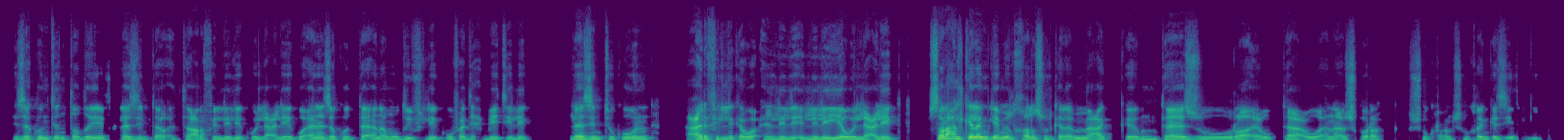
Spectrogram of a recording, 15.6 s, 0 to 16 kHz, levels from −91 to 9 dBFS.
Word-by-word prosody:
إذا 140 +2 -1
كنت 170 +4 -1
أنت 150 -3 -2
ضيف 145 +2 0
لازم 145 -1 -2
ت 130 - -6 0.2
تعرَف 150 -1 -1
اللي 130 -1 -2
ليك 140 0 -4
واللي 130 -3 -3
عليك 130 +4 -3
وأنا 160 +3 +1
إذا 145 -3 0
كنت 135 -1 -6
أنا 150 0 0
مضيف 135 +1 -3
ليك 135 -1 -5
وفاتح 140 +1 -5
بيتي 135 0 -3
ليك 140 +1 -5 0.4
لازم 150 -2 +4
تكون 135 +2 -1 0.4
عارف 155 -1 +4
لك 150 +1 -2
اللي 145 -2 -1 0.2
اللي 140 -1 0
ليّا 145 +1 +3
واللي 135 -1 +3
عليك، 135 +3 +1 0.3
بصراحة 230 +5 +8
الكلام 200 -1 +8
جميل 175 -1 +4
خالص 165 0 0
والكلام 155 +2 -1
معاك 145 -1 -1
ممتاز 130 0 0
ورائع 125 +2 -1
وبتاع، 125 0 -2
وأنا 125 +1 -2
أشكرك، 135 -1 -3 0.3
شكرًا، 125 -3 -10
شكرًا 135 0 -5
جزيلًا 125 0 -4
جدًا. 115 -1 -16
140 Hz, 170 wpm, -25 LUFS, 130-150 Hz, 0.4 s, بصراحة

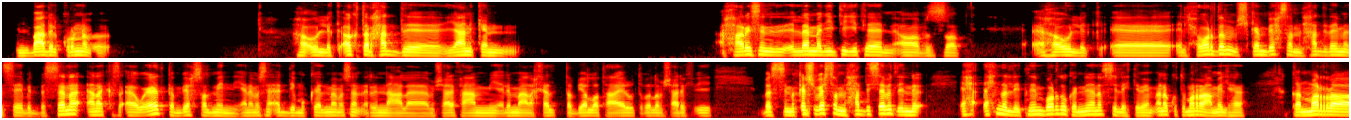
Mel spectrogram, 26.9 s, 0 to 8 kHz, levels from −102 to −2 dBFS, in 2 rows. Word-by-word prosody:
من 105 0 -5
بعد 125 +5 +8
الكورونا 125 +1 -1
ب 100 - -8 1.9
هاقول 120 -1 +1
لِك 110 - -5
أكتر - - +5
حد 135 -4 +3 0.4
يعني 120 +6 +4
كان 110 - -4 2.0
حريص 130 +3 +2
إن 135 -2 +2
ال 120 -1 -3
اللمة 135 +2 +5
تيجي 130 +1 -2
تاني 120 -5 -1
آه 110 0 0
بالضبط. 105 0 -8 0.6
آآ - - -3
هاقول 120 0 +1
لِك، 105 - -11
آآ 105 -1 0
الحوار 125 +8 +1
ده 160 - +3
مش 140 -8 -3
كان 135 0 0
بيحصل 145 -2 -2
من 110 - -6
حد 130 -1 -5
دايمًا 125 -1 -2
ثابت، 105 -2 -8
بس 90 - -11
أنا 155 +3 +6
أنا 125 +1 +4
كص 130 - -9
أوقات 115 +10 +3
كان 105 - -5
بيحصل 120 -3 -3
منِّي، 100 -3 -7
أنا 105 - -4
مثلًا 110 0 -6
أدِّي 110 -1 -6
مكالمة 110 +3 -5
مثلًا، 115 +1 -7
أرن 105 +1 -6
على 95 -1 -4
مش 90 - -16
عارف 105 0 -4
عمي، 100 -1 -3
أرن 105 +3 -5
على 100 -1 -1
خال 105 +1 -6
طب 100 -1 -7
يلّا 110 0 0
تعالوا، 105 0 -2
طب 105 - -15
يلّا 105 0 -4
مش 100 - -12
عارف 100 +1 -5
إيه. 105 0 -9 0.5
بس 120 +1 -1
ما 125 0 +1
كانش 170 +3 +3
بيحصل 180 +1 +5
من 140 - +2
حد 150 0 -2
ثابت 170 +4 +4
لأن 130 -1 +2 0.4
إح - - -3
إحنا 175 -4 0
الاتنين 145 +2 0
برضه 160 +2 +3
كان 120 -5 -2
لينا 140 +2 +1
نفس 145 -1 -3
الاهتمام. 110 -2 -5
أنا 135 - +3
كنت 125 - -12
مرّة 130 +1 +5
أعملها، 110 0 0 0.5
كان 120 - +3
مرّة 135 +2 +7
115 Hz, 185 wpm, -24 LUFS, 105-130 Hz, 2.0 s, بعد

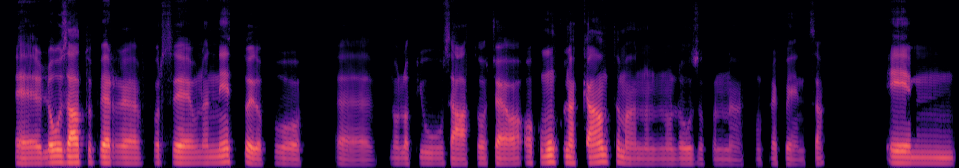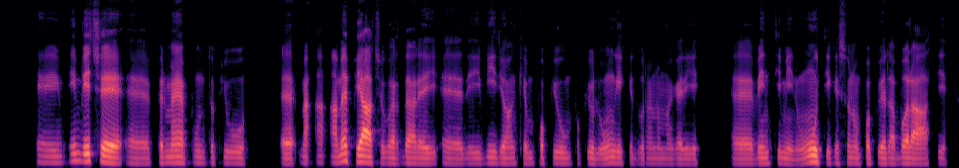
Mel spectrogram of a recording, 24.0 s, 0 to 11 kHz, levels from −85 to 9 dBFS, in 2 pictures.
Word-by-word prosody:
ehm, 105 -1 0
l'ho 115 +2 +6
usato 120 0 +7
per 110 -3 +2
forse 115 -1 +1
un 110 +1 -6
annetto 120 +3 -1
e - - +5
dopo, 95 -1 -5 0.4
ehm, 85 -3 -10 0.2
non 105 -1 -13
l'ho 100 - -5
più 110 -1 -12
usato, 100 0 -4
cioè 100 - 0
ho 100 +1 -1
ho 115 +2 -7
comunque 125 0 +1
un - - +5
account 120 +3 +2
ma 105 -5 -4
non 95 -1 -12
non 95 0 -11
lo 100 +1 -9
uso 100 -1 -8
con 90 -3 -16
con 95 - -25
frequenza. 95 -2 -13 0.7
Ehm, 110 -2 -1 0.5
e 120 -1 -8
e 145 - -10
invece, 140 -7 +7
ehm, 105 -2 -7
per 115 - -4
me 115 +1 +2
appunto 115 -2 -6
più 110 -2 -7 0.5
ehm, - - +1
ma - - -5
a - - -12
a 115 - -2
me 150 +5 +5
piace 125 -6 +8
guardare, 105 -1 -2
ehm, 100 -3 -7
dei 105 +1 -10
video 110 0 -5
anche 105 +1 -9
un 105 -1 -9
po' - - -6
più 110 -2 -7
un 105 0 -8
po' - - -25
più 105 -1 -6
lunghi, 105 +3 -4
che 105 - -15
durano 100 0 -12
magari, 95 0 -8 0.4
ehm, 95 0 -3
20 105 +2 -5
minuti, 110 +5 +2
che 105 - -10
sono 110 0 -8
un 100 - -7
po' 105 - -4
più 105 - -5
elaborati, 100 -1 -1
105 Hz, 170 wpm, -25 LUFS, 100-115 Hz, 0.7 s, piace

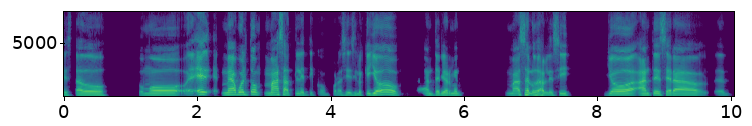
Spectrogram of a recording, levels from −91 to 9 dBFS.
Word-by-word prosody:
estado 115 -1 0 0.4
como, 140 -1 +2
eh 210 -1 +3
eh, - - -14
me 170 +2 +1
ha 190 - +7
vuelto 205 0 0
más 175 +5 +1
atlético, 130 - -5
por 105 - -13
así 115 +3 -8
decirlo, 120 0 -7
que 135 - -3
yo 175 +1 +3 0.3
anteriormente 135 +4 -3 0.6
más 150 +2 -2
saludable, 135 -8 +1
sí, 125 +1 -6 0.5
yo 155 +2 +3
antes 145 +1 +1
era, 130 -4 +1 0.2
eh, 120 0 -13
140 Hz, 130 wpm, -24 LUFS, 120-155 Hz, 0.6 s, ha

